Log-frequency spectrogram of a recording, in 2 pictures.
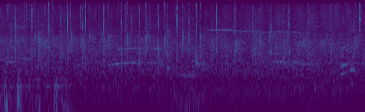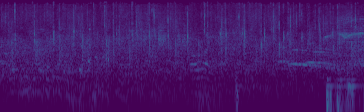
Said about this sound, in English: Biden delivers State of the Union. Here we go, they're cheering, man. They're cheering. Oh, they're cheering.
